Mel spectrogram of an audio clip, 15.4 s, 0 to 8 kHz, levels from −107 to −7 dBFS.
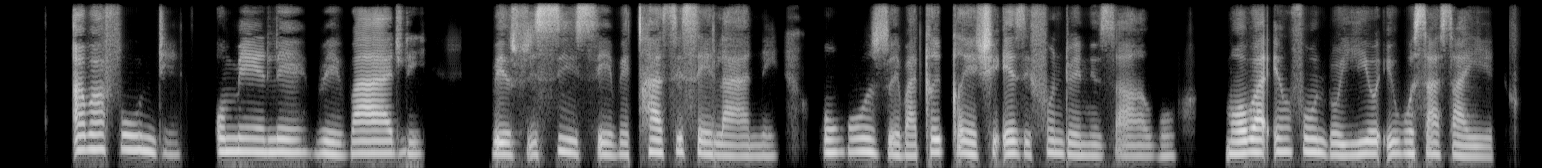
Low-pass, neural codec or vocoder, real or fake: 7.2 kHz; codec, 16 kHz, 1 kbps, X-Codec, WavLM features, trained on Multilingual LibriSpeech; fake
